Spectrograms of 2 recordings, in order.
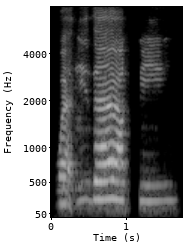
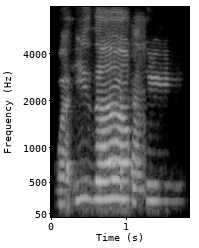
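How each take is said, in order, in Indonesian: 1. Vokal i itu ringan dan tipis. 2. Vokal i itu berat dan tebal. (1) "itu kasroh tapi tarkif" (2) "Kasroh tafkhim"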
